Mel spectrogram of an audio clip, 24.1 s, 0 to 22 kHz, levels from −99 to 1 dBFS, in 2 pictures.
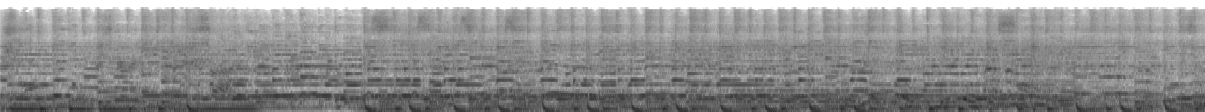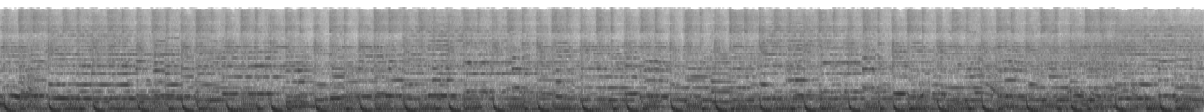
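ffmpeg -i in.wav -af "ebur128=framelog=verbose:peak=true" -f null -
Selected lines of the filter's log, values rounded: Integrated loudness:
  I:         -23.8 LUFS
  Threshold: -33.8 LUFS
Loudness range:
  LRA:         0.7 LU
  Threshold: -43.8 LUFS
  LRA low:   -24.1 LUFS
  LRA high:  -23.4 LUFS
True peak:
  Peak:      -10.6 dBFS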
